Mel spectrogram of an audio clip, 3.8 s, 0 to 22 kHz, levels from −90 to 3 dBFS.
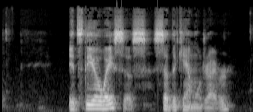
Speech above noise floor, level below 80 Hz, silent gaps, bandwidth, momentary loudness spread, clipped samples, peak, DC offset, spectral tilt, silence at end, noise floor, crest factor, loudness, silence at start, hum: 42 dB; -56 dBFS; none; 17 kHz; 18 LU; under 0.1%; 0 dBFS; under 0.1%; -2 dB/octave; 0.4 s; -58 dBFS; 18 dB; -12 LUFS; 1.05 s; none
